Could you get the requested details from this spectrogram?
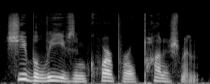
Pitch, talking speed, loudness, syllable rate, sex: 150 Hz, 145 wpm, -18 LUFS, 5.6 syllables/s, female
